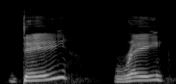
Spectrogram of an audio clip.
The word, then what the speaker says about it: derecho: It's de-re-cho. That's how you're supposed to. That's difficult. De-re-cho. I think I was adding an extra syllable in there.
